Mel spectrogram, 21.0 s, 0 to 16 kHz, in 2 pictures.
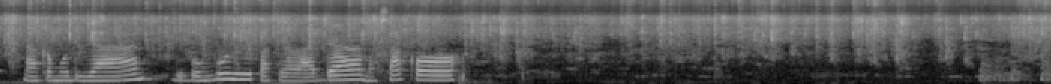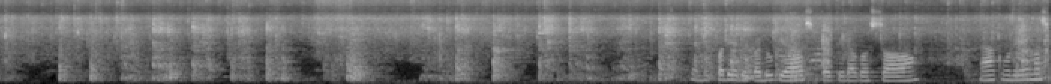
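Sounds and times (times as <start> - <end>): egg sizzling in wok: 0.0 - 21.0
metal spoon scraping wok: 9.8 - 19.1, 20.0 - 21.0.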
